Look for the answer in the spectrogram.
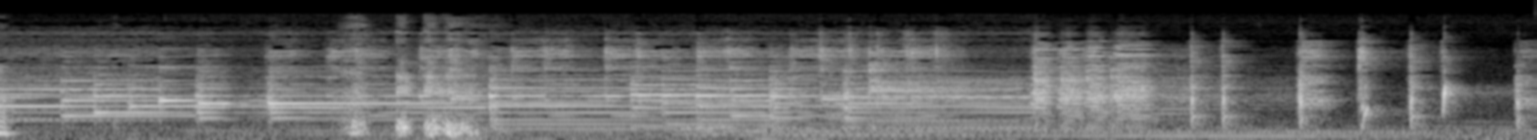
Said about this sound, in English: I think in the television talk theme is the theme from The Odd Couple. I pretty sure I put it in there.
